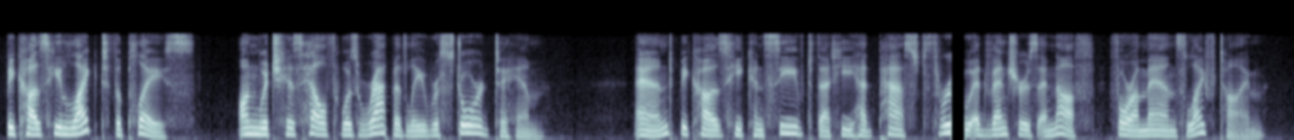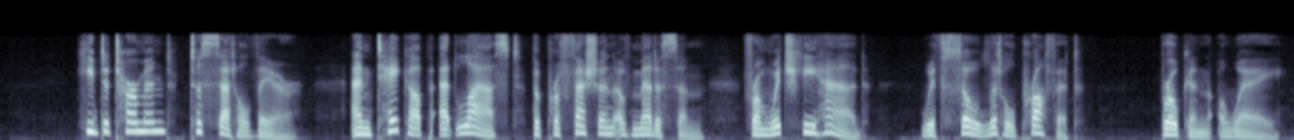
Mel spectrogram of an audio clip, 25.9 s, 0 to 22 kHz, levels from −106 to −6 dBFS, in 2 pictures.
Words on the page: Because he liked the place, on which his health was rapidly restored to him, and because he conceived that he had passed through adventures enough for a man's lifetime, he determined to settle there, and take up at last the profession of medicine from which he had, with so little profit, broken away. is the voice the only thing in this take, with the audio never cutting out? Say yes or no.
no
